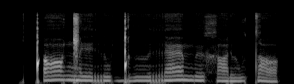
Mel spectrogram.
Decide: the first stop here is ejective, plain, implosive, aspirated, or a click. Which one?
click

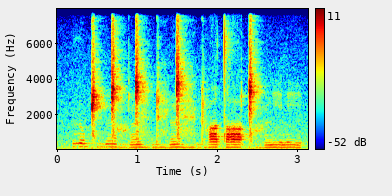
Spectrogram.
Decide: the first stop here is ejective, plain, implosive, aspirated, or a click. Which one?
click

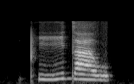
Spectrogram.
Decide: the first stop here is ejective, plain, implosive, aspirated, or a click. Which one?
aspirated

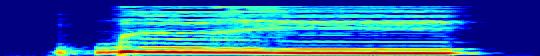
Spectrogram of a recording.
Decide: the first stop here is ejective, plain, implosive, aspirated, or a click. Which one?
implosive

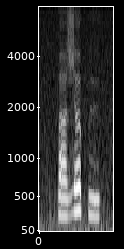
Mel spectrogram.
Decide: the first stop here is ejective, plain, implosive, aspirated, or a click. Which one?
plain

